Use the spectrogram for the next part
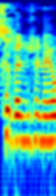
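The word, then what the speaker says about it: Quvenzhané: Kevin Janae Wallace.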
